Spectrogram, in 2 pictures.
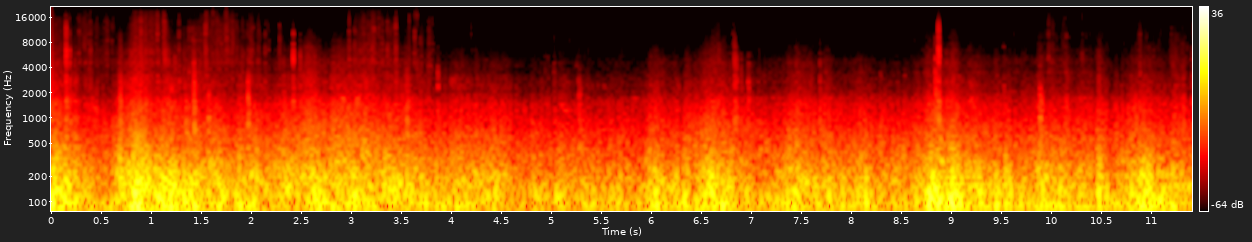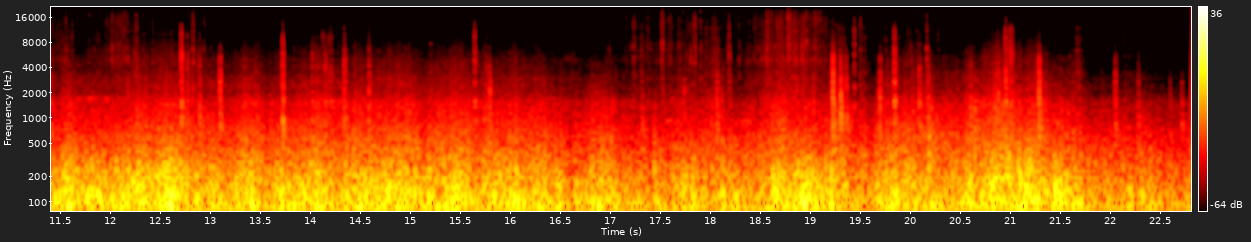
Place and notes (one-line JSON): {"title": "Sniezka mountain - sleighs", "date": "2017-01-22 13:35:00", "description": "heavy wind knocking around a pair of sleighs. recorder stuck between them. gusts of wind and crackle of ice shards. (sony d50)", "latitude": "50.74", "longitude": "15.74", "altitude": "1592", "timezone": "GMT+1"}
